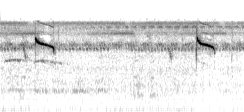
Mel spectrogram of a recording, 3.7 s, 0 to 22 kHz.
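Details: Two short, high, thin whistles sliding downward, about 2.5 seconds apart, from a Swinhoe's white-eye, with a constant high buzzing background.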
